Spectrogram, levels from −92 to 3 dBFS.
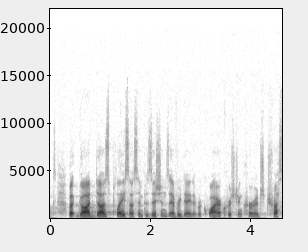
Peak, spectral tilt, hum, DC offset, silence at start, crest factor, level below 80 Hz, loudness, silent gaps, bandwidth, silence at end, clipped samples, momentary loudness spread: -6 dBFS; -5 dB/octave; none; under 0.1%; 0.4 s; 20 dB; -70 dBFS; -27 LUFS; none; 11 kHz; 0.1 s; under 0.1%; 17 LU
